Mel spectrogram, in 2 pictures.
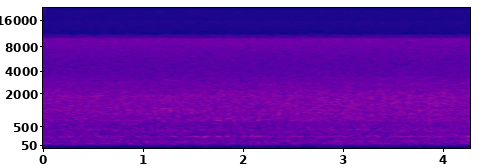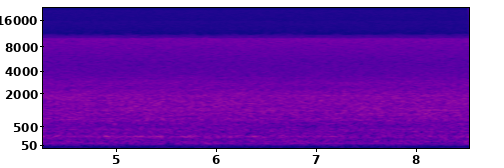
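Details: Steady, even roar of broadband noise like distant traffic or wind, with no animal calls heard throughout.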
